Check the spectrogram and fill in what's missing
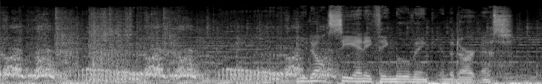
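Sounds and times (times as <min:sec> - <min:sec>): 
dog barking behind a gate: 0:00.0 - 0:03.1
speech: 0:03.0 - 0:05.3.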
